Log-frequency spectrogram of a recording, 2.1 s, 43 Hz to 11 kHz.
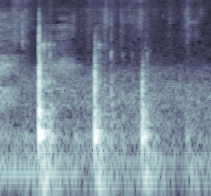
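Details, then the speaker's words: Kawasaki 750 jet ski engine turned by hand: loud, rough clunk about every half second from crank bearings damaged by rust. "that was the issue with this one you can hear the bearings quite loud when you spin it"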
